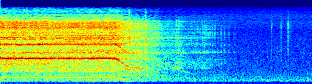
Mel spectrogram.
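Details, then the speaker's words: Hairdryer that began making an unpleasant high-pitched noise: a thin steady squeal over the fan rush, sliding down in pitch as it spins down. Owner suspects rubbing or a dry bearing. Finding: high-pitched squeal. "I'm not sure if that comes over but there is a sort of high-pitched squealy noise somewhere in here um maybe something rubbing or a dry bearing so I'm going to have a look"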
